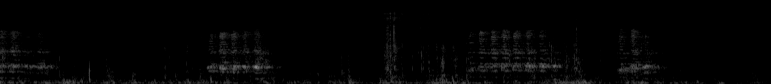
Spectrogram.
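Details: Playful goat kids, only days old, on a farm with their mother nearby; repeated nasal bleats, four or five in under eight seconds, some longer and quavering, over rustling and soft knocks.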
